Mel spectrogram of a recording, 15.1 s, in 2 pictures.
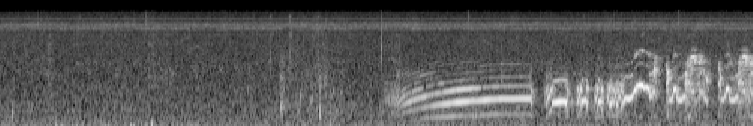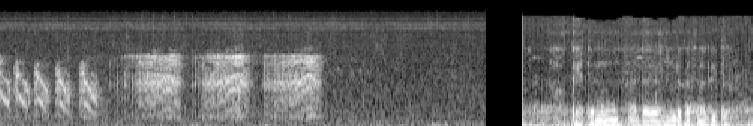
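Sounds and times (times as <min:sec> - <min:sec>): bird calling: 0:02.8 - 0:12.2.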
